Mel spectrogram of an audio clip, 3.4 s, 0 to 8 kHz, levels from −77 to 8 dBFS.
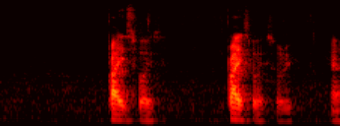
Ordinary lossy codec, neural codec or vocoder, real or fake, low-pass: none; none; real; 7.2 kHz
